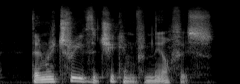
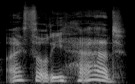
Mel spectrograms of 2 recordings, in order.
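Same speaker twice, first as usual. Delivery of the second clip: moaned; 12 semitones higher than usual. A narrator's reading. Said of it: "Tally moaned".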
